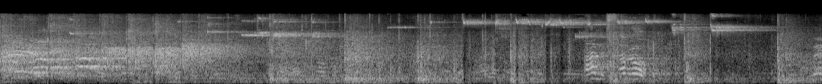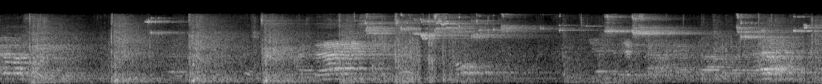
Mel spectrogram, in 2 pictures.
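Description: Sneakers squeak on a hardwood floor in an echoing hall.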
